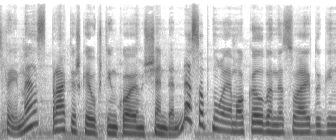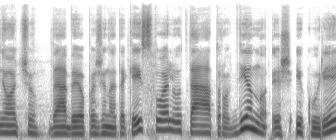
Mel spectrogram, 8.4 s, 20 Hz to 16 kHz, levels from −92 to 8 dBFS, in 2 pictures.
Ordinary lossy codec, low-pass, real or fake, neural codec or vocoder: MP3, 96 kbps; 14.4 kHz; fake; autoencoder, 48 kHz, 128 numbers a frame, DAC-VAE, trained on Japanese speech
